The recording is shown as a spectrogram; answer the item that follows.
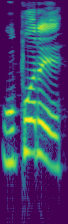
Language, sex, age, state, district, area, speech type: Bengali, male, 30-45, West Bengal, Hooghly, rural, read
